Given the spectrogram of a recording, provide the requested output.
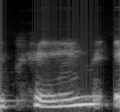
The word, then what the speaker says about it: Pain: You can find me on TikTok and Instagram at Aly Pain, AlyPain. That's, yep, like ouch. Spell it like it feels is my last name.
